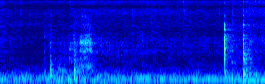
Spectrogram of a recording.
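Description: Egg frittata mixture being stirred in a pan, a soft steady sizzle with a few scraping stirs and two sharp utensil taps near the end, heard alone.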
